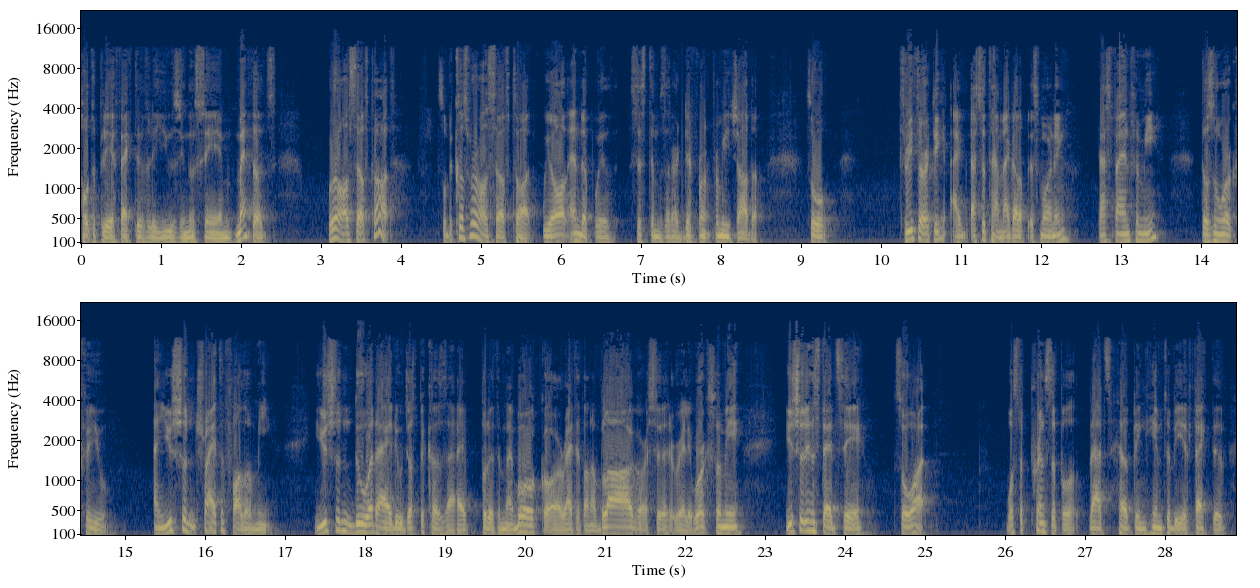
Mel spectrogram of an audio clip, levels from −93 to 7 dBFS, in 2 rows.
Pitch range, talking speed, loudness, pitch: 90-120 Hz, 205 wpm, -25 LUFS, 100 Hz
